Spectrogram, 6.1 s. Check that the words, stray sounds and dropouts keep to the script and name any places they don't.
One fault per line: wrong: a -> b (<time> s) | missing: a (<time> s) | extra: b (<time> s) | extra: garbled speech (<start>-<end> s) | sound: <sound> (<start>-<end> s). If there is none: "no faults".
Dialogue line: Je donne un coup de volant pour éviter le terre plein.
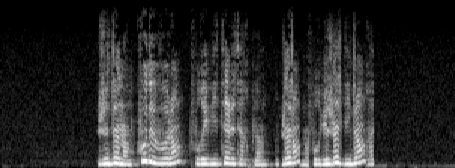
extra: garbled speech (3.7-5.0 s)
